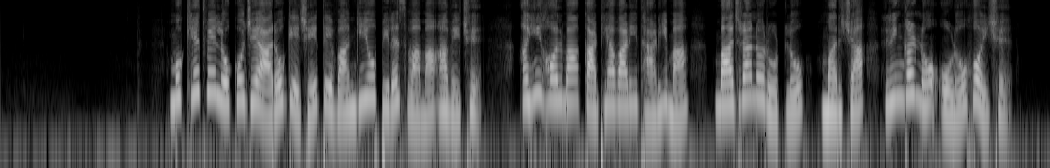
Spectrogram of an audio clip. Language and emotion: Gujarati, neutral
